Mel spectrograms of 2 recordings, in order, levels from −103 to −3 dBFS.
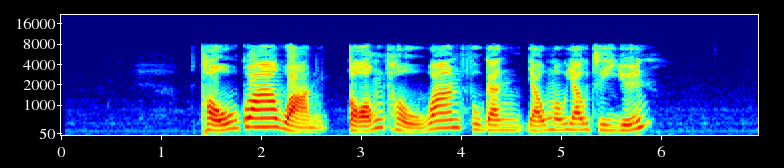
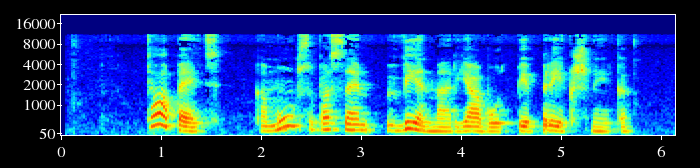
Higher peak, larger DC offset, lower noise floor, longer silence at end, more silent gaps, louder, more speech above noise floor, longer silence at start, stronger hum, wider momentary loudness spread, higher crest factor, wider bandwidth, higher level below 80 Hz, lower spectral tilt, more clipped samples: first, 0 dBFS vs -8 dBFS; neither; first, -75 dBFS vs -65 dBFS; first, 1.1 s vs 0.45 s; neither; first, -17 LUFS vs -26 LUFS; first, 59 dB vs 40 dB; first, 1.4 s vs 0.85 s; neither; second, 10 LU vs 15 LU; about the same, 18 dB vs 18 dB; second, 8.2 kHz vs 11.5 kHz; about the same, -62 dBFS vs -66 dBFS; about the same, -4.5 dB/octave vs -5 dB/octave; neither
